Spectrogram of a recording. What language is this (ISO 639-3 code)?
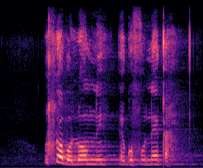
xho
